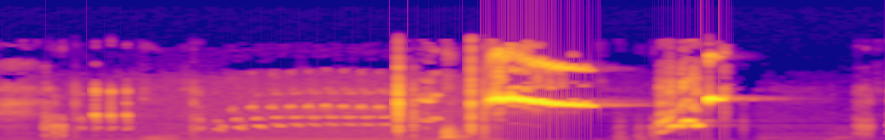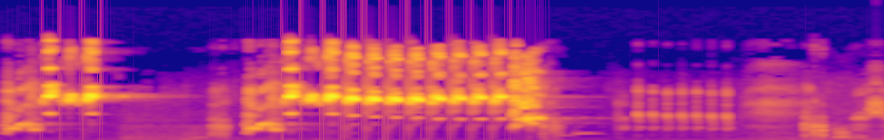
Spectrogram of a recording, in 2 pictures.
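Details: Common starling producing loud, very high squeals and a long rapid rattle of repeated shrill notes, separated by brief silences.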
